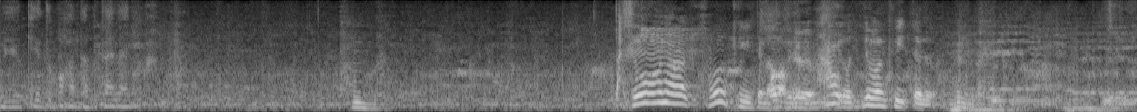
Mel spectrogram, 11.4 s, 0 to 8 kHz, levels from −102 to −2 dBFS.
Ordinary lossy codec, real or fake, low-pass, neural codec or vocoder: none; fake; none; codec, 16 kHz, 4 kbps, FreqCodec, smaller model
